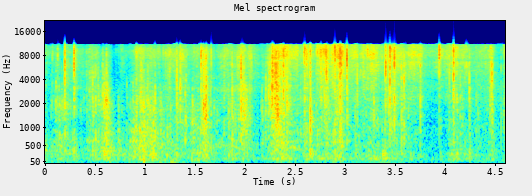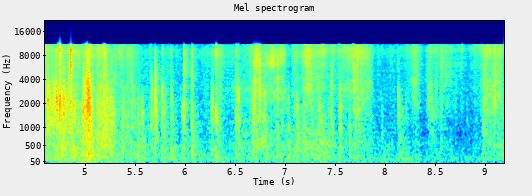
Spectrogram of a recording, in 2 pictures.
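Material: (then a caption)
Paper. Fingers grab and flip the thin pages of an open newsprint advertising section lying on a table. Frequent bright crinkling and rustling bursts rise and fall throughout, with little low-end weight, and the activity grows quieter toward the end.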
